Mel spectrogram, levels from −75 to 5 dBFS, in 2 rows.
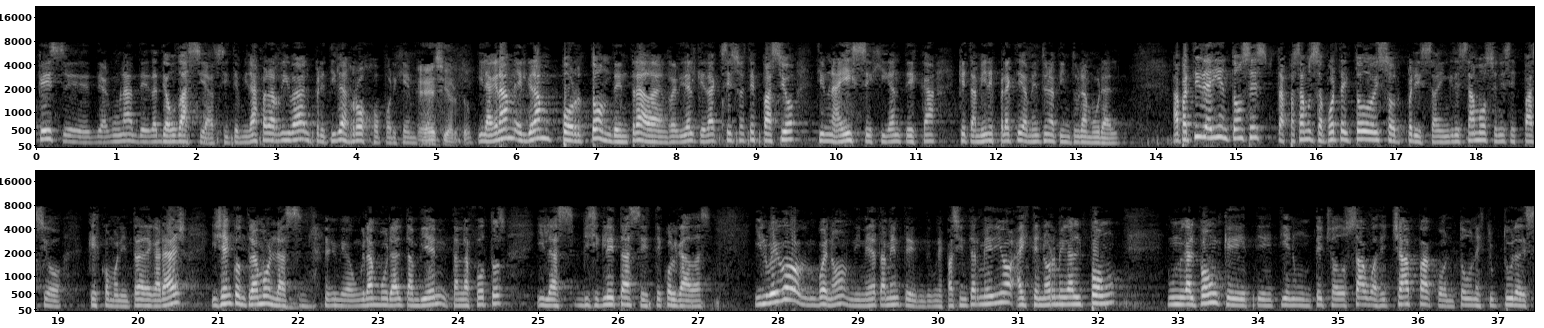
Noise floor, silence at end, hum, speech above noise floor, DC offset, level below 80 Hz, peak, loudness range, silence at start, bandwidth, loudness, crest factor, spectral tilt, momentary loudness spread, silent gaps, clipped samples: -41 dBFS; 0 s; none; 23 dB; under 0.1%; -48 dBFS; -2 dBFS; 4 LU; 0 s; 8 kHz; -18 LUFS; 16 dB; -5.5 dB/octave; 10 LU; none; under 0.1%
